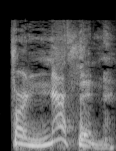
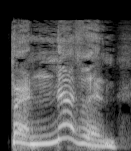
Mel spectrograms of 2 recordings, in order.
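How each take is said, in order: First: Said in the usual way. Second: FOR NOTHING drawn out slowly and hit hard; stress on FOR NOTHING. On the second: Shown as a demonstration. Host hammering home the man who bows up over nothing, slow stressed FOR NOTHING. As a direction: lean on FOR and stretch NOTHING.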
